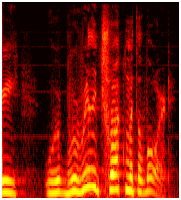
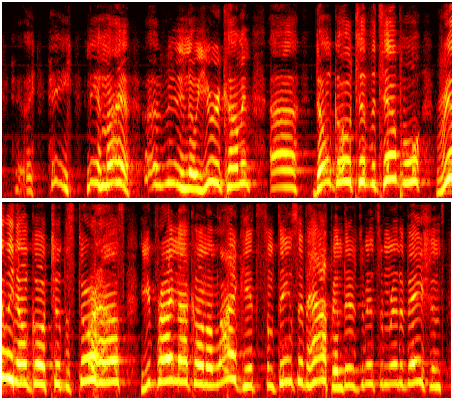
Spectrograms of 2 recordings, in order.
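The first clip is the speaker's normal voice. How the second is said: nervous warning; 9 semitones higher, 4 dB louder than usual. Pretend. Nervous people warn Nehemiah.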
